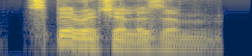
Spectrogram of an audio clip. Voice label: "spiritualism", British

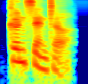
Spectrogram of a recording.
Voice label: "concentre", Indian

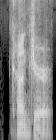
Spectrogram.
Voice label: "conjure", American

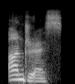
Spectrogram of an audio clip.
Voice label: "undress", Indian

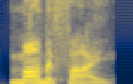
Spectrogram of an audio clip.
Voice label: "mummify", Indian

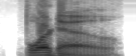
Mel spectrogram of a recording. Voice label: "Bordeaux", American

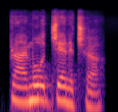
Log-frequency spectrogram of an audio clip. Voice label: "primogeniture", Indian; Dictionary

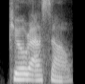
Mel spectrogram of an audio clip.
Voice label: "curassow", Indian

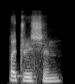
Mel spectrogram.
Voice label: "patrician", Indian; Dictionary

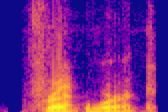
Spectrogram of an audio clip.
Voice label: "fretwork", American

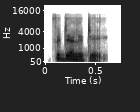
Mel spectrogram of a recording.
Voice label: "fidelity", Indian

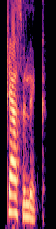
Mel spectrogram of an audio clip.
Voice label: "catholic", Indian

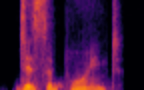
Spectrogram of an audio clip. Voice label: "disappoint", Indian

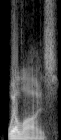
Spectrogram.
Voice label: "wellies", American

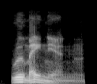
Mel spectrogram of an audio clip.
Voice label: "Romanian", British

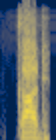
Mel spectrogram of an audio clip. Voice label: "gaud", American

